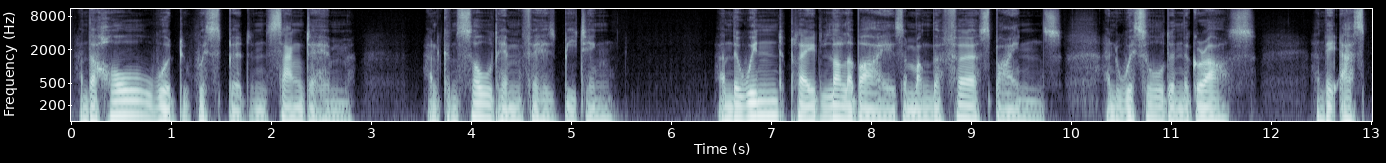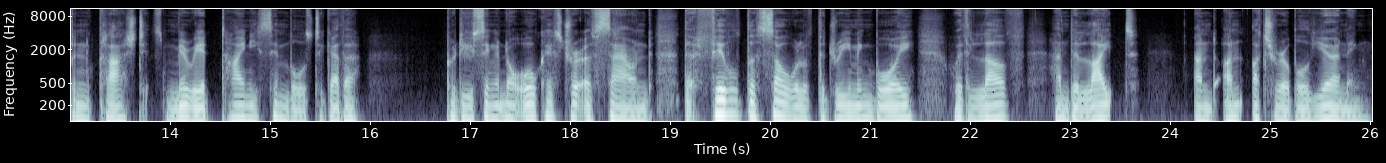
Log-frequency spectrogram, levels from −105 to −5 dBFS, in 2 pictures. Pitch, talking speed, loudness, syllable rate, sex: 90 Hz, 135 wpm, -23 LUFS, 4.3 syllables/s, male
